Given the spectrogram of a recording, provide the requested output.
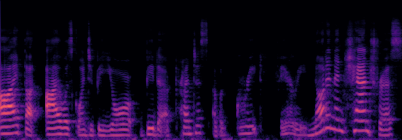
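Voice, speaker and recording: In a put-on character voice, the speaker talks in a shaky tone at a middle pitch and moderate pace, on a very clean recording with a silent background. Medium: read story. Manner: timid, trembling.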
